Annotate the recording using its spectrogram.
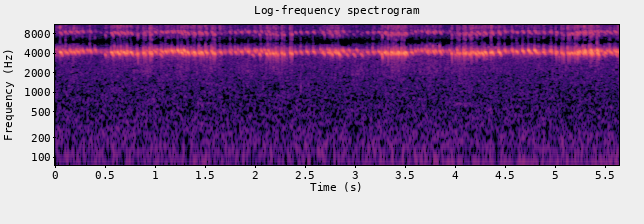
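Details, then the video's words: High, trilling cricket chirps in pulsed bursts, one caller dominant with others behind, rhythmic and continuous with short gaps, no other sounds present. "CRICKETS CHIRPING SOUNDS"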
